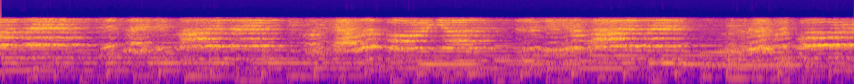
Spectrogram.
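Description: Children's choir singing together over instrumental accompaniment, in phrases of a second or two with short breaks between.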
